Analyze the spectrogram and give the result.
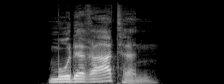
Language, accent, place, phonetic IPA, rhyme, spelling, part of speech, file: German, Germany, Berlin, [modeˈʁaːtn̩], -aːtn̩, moderaten, adjective, De-moderaten.ogg
- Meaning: inflection of moderat: 1. strong genitive masculine/neuter singular 2. weak/mixed genitive/dative all-gender singular 3. strong/weak/mixed accusative masculine singular 4. strong dative plural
